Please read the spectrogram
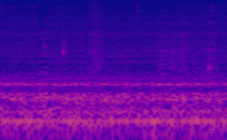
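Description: A steady low background hum with a faint steady tone above it, and a few faint ticks scattered through it.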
